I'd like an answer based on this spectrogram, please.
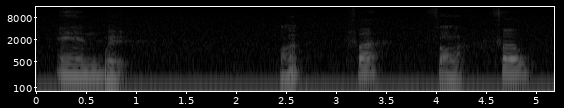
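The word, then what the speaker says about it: phở: And then after that, by probably the end of my pregnancy with him, all I wanted was pho. Tried pho. Pho is bomb. And wait. What? Pho. Pho. Pho.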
